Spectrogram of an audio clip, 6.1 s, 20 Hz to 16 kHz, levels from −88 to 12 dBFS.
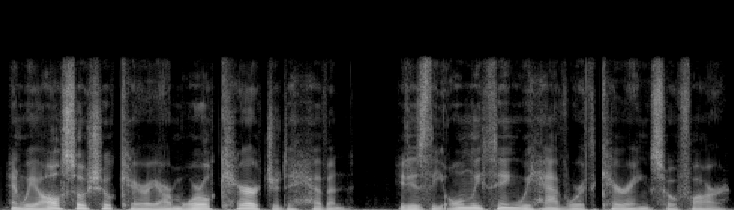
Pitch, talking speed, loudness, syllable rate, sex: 95 Hz, 205 wpm, -17 LUFS, 5.1 syllables/s, male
